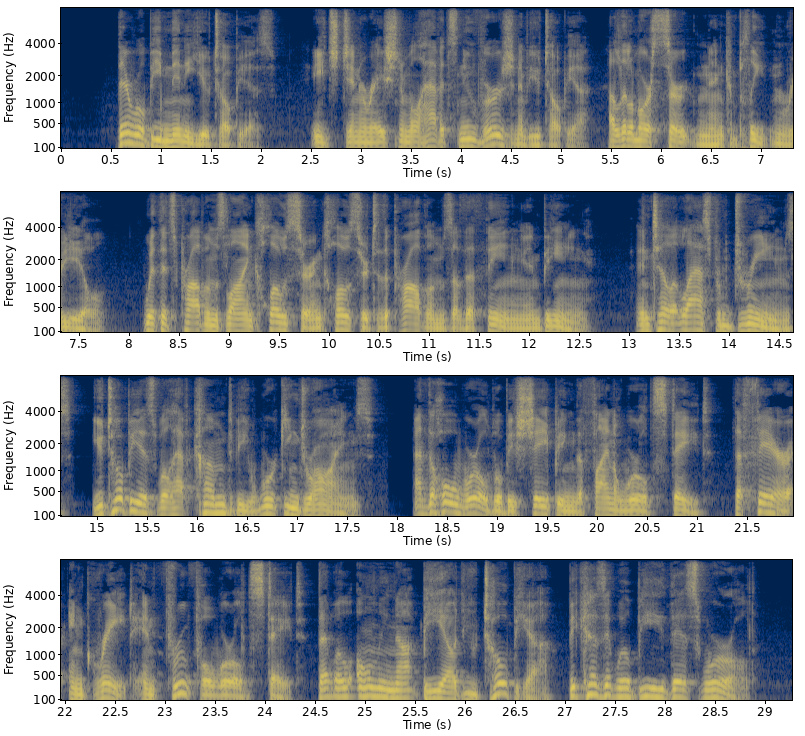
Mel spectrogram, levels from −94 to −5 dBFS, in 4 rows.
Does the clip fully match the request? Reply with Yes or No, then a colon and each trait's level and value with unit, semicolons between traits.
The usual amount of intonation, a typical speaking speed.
No: wide, 6.9 semitones; average, 170 wpm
